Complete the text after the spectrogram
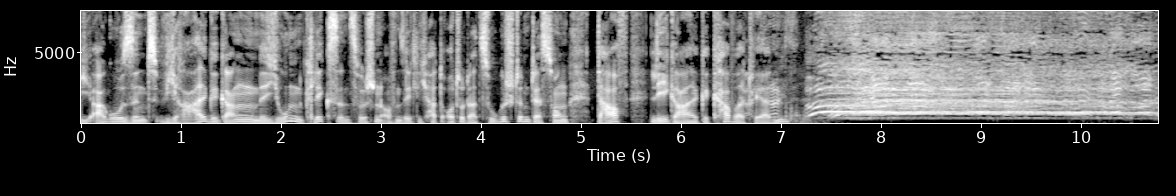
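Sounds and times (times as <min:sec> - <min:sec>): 
speech: 0:00.0 - 0:07.5
crowd cheering and shouting: 0:07.0 - 0:10.7.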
